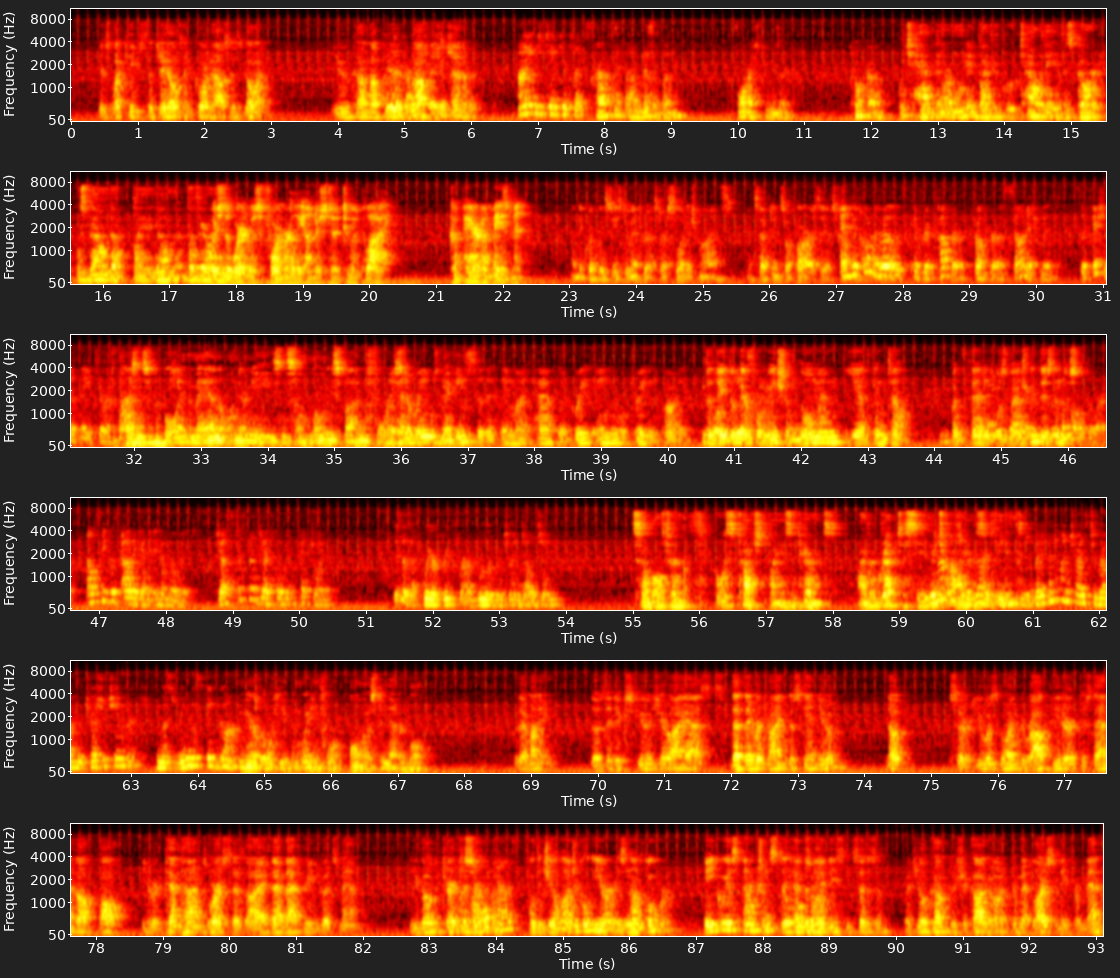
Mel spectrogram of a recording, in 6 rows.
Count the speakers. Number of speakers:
10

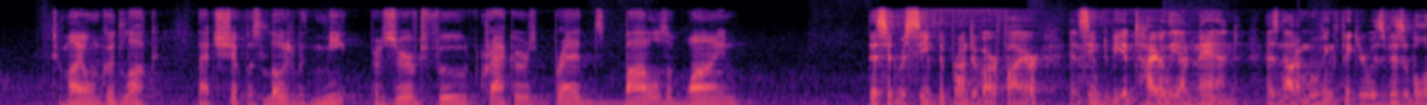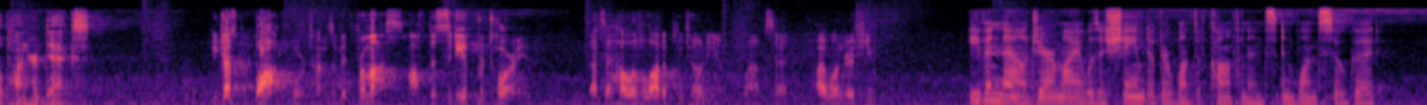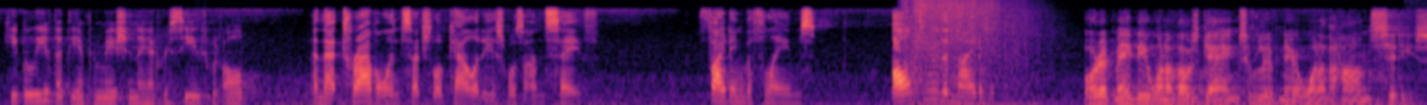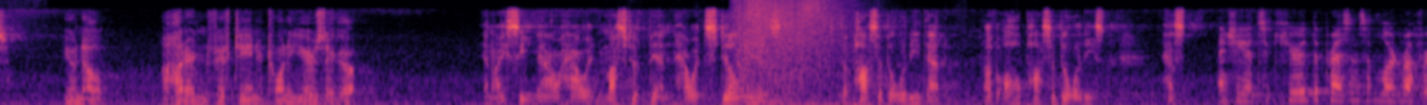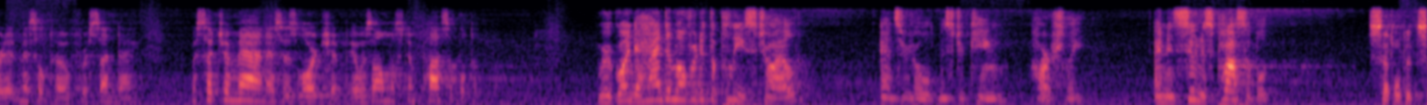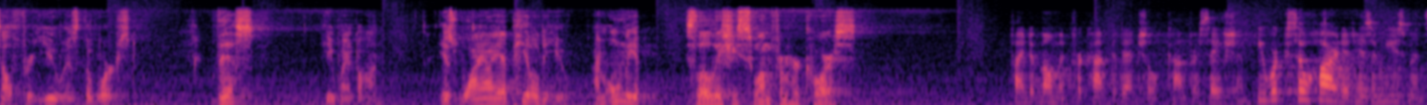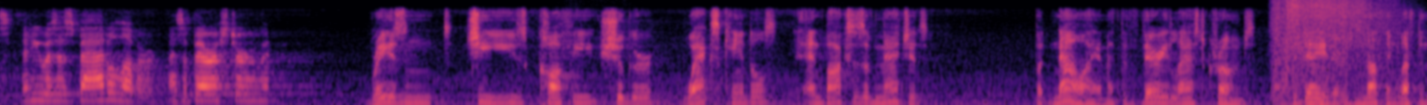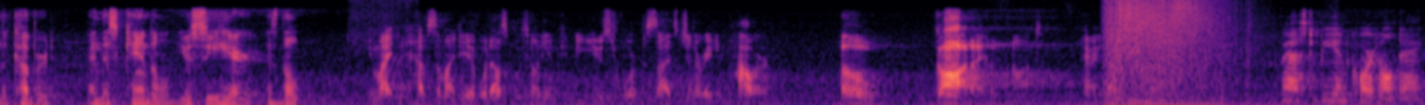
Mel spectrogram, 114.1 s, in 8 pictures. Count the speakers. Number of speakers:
9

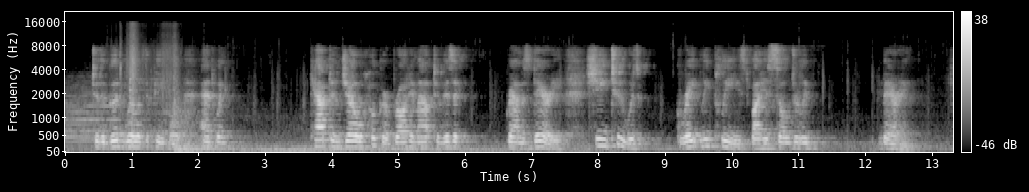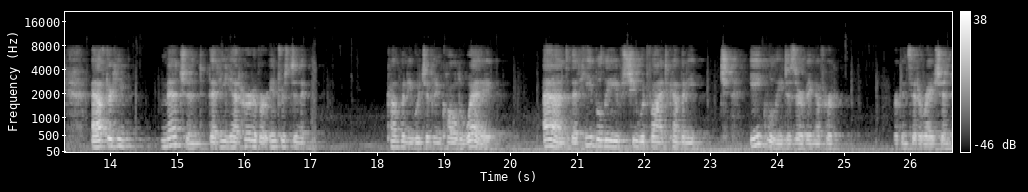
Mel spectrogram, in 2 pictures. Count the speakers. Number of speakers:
1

